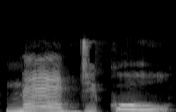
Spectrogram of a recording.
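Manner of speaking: "Médico" very slowly, with MÉ held long; stress on MÉ. Shown as a demonstration. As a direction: draw out the MÉ in "Médico", syllable by syllable. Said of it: "A sílaba tônica é o mé".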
